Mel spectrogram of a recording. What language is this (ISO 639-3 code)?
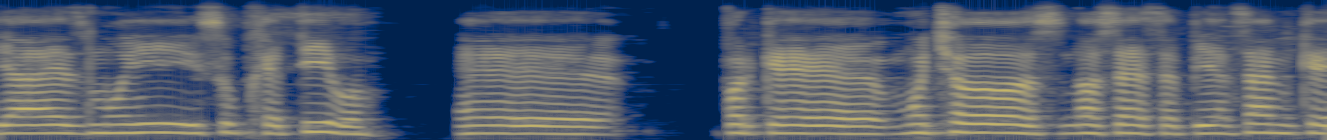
spa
